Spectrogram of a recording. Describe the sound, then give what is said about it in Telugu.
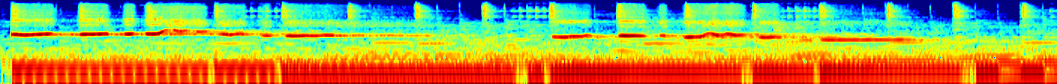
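Someone whistles a tune, a clear, bright melody with smooth slides between held notes, played over low, sustained backing tones that shift in steps. “ఇప్పుడు విజిల్తో నేను tune ఇస్తాను, నువ్వు దానికి పాట పాడాలి, సరేనా?”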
